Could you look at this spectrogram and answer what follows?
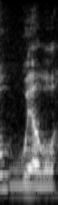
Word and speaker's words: will: Mas no inglês, claro que tem que puxar esse L, esse light L se chama na frente da boca quando pronuncia a palavra assim.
